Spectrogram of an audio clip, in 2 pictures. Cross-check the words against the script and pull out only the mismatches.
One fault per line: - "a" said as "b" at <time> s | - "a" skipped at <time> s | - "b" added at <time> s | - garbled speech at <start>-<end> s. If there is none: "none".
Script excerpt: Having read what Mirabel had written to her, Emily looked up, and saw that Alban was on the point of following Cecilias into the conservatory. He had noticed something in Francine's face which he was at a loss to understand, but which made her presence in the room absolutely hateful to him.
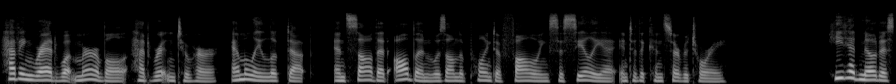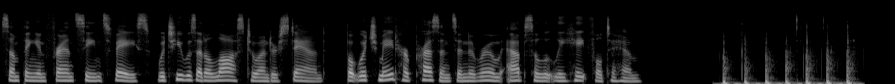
- "Cecilias" said as "Cecilia" at 5.5 s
